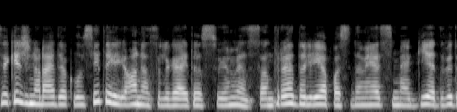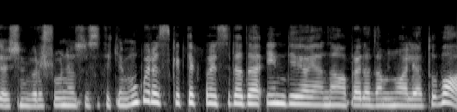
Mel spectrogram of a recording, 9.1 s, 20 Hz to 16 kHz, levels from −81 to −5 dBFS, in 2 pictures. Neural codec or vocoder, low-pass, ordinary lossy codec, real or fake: codec, 16 kHz, 2 kbps, FreqCodec, larger model; 7.2 kHz; Opus, 64 kbps; fake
